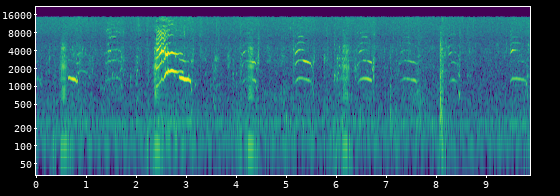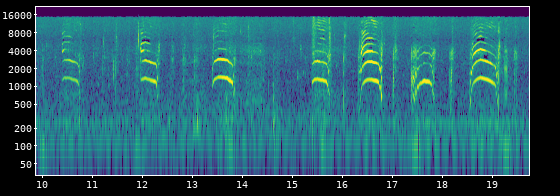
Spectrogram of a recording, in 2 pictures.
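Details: Two cats named Roger Taylor and Simon LeBon having their first bath, indoors in a small room; repeated arched meows, some short and some drawn out, about every second, over a steady low hum and splashing water.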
